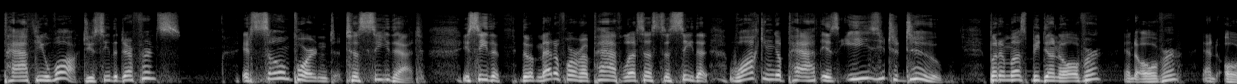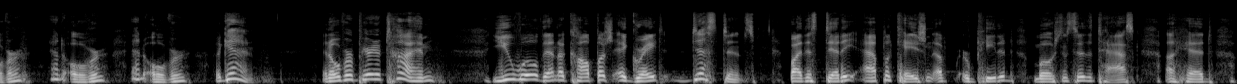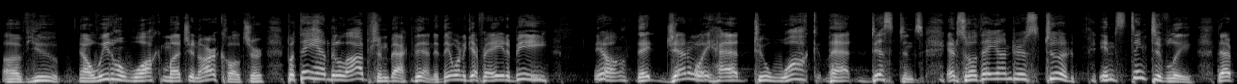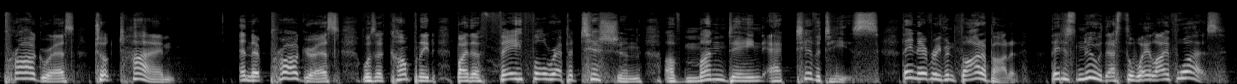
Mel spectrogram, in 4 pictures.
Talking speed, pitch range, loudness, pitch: 175 wpm, 155-220 Hz, -21 LUFS, 180 Hz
